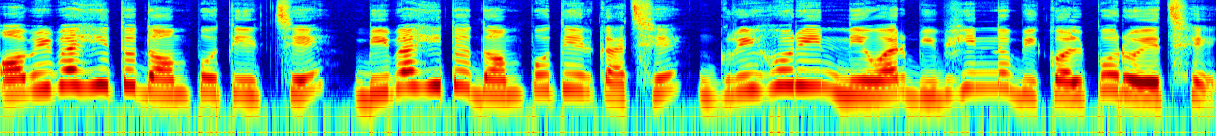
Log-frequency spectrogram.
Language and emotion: Bengali, neutral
